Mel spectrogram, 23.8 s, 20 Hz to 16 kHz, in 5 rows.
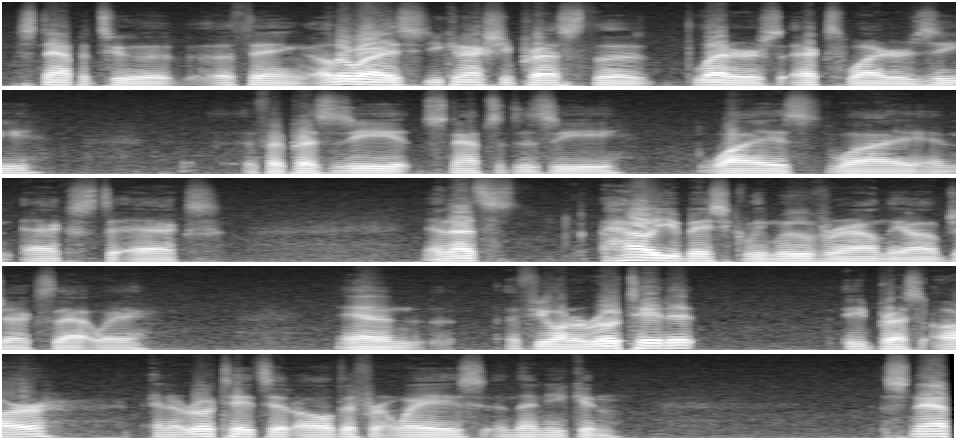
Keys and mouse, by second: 18.1 r.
